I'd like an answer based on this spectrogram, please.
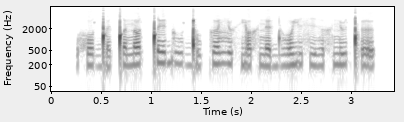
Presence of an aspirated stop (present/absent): absent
